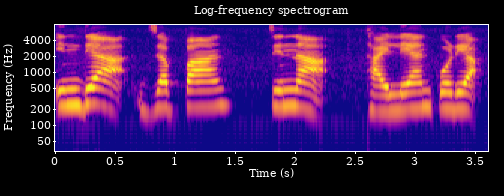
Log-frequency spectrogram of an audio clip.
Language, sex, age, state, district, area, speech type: Manipuri, female, 18-30, Manipur, Kakching, rural, spontaneous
